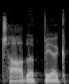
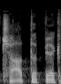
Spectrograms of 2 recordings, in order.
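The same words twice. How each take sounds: First: The t sound is soft and weak. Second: The t sound is hard and strong. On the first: This is the local southern variant. "im Prinzip ist es das Charterberg bei uns im Süden" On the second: This is the more refined variant. "die vornehmere Aussprachevariante ist eben der Charterberg, das HTT"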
